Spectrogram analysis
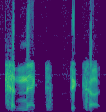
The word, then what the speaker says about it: Connecticut: the state's name well that second C fools everybody but how do you pronounce it with the second C connect the cut very good Bob do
